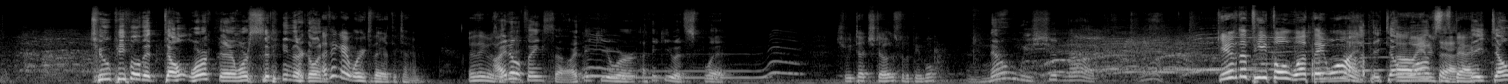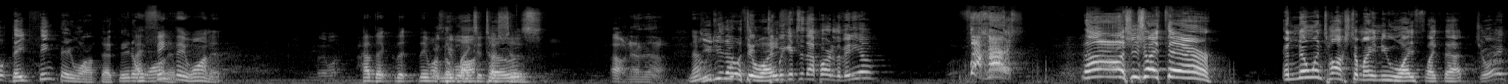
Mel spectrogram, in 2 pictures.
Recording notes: Live In Las Vegas!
